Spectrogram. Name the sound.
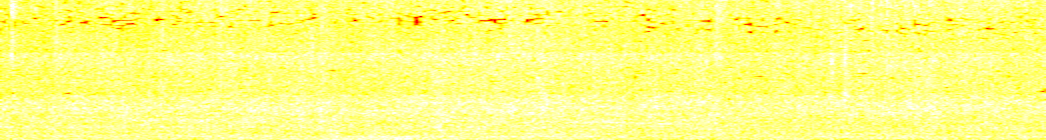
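heavy rain falling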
